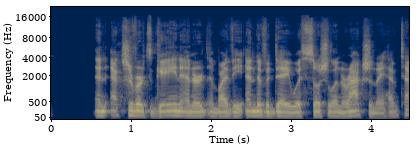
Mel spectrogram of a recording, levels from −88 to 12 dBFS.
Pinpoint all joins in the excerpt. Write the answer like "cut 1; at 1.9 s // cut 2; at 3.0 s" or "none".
cut 1; at 1.9 s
